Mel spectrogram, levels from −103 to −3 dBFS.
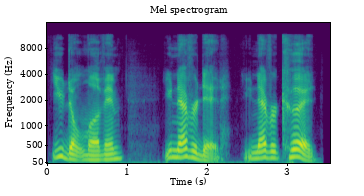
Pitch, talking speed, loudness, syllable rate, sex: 145 Hz, 135 wpm, -17 LUFS, 4.5 syllables/s, male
